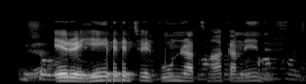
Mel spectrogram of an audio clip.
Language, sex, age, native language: Icelandic, male, 15, Icelandic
